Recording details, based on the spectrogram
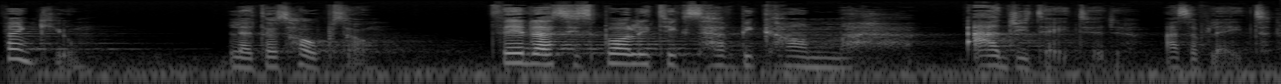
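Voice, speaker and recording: An actress playing a poised, tactful court diplomat in a video game, speaking in a formal and measured way. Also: female voice, mid-range voice, a bit bright, natural voice. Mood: gracious. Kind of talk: video game dialogue acting. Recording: long hall reverb, faint noise.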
